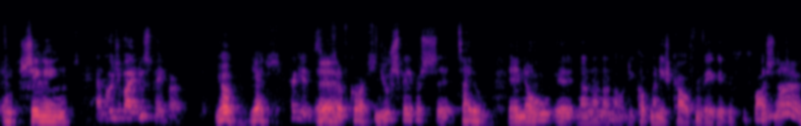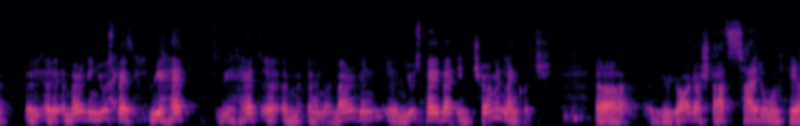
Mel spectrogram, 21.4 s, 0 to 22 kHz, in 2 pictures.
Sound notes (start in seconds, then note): 6.0 speaking in German; 9.3 speaking in German; 18.9 speaking in German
